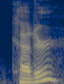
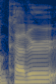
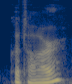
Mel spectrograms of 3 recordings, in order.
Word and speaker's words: Qatar: Cup's coming up yeah and it starts Sunday cutter versus Ecuador yeah so cutter is the host yes oh my whole life up until like a year ago pronounced it Qatar because it's q-a-t-a-r and I only knew about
